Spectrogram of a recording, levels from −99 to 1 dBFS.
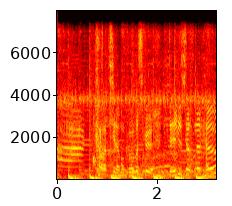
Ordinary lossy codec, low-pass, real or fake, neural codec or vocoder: none; 7.2 kHz; real; none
